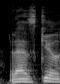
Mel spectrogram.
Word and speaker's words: להזכיר: Also, throughout the video, I made a few errors with pronunciation, so: להזכיר has a [k] sound, not a [χ] sound, the masculine singular past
